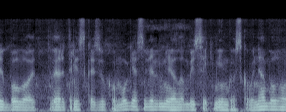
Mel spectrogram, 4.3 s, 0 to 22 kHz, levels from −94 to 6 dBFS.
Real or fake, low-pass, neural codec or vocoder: fake; 10.8 kHz; codec, 24 kHz, 3 kbps, HILCodec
